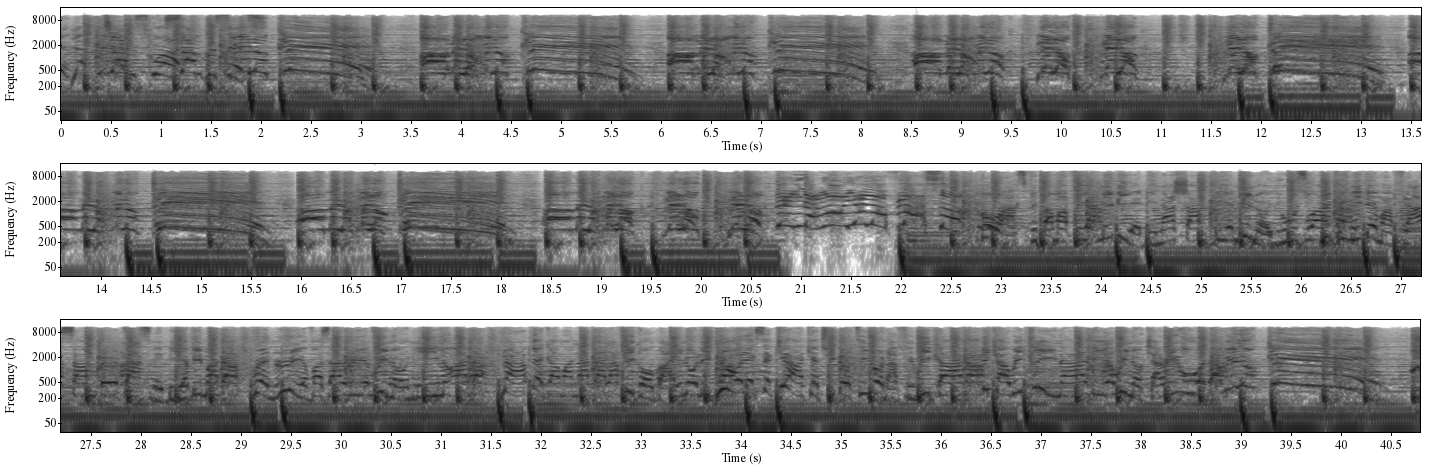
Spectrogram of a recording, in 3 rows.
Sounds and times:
Music: 0:00.0 - 0:40.7.

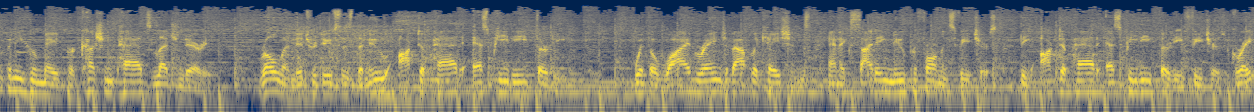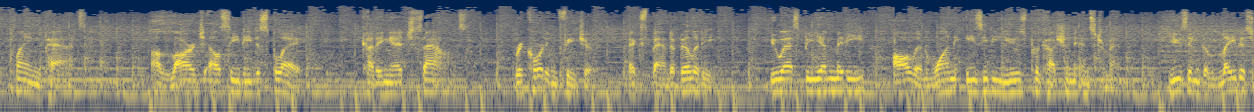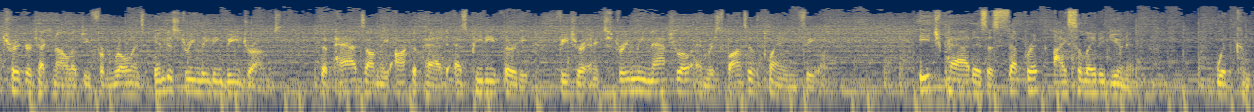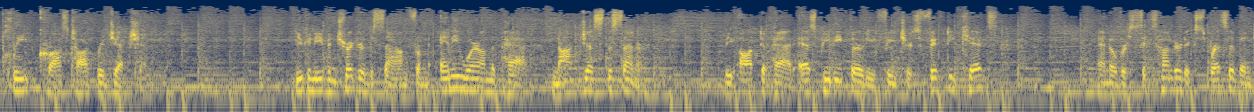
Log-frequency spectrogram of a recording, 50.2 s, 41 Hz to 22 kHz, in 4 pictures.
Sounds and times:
Speech: 0:00.0 - 0:33.5, 0:34.2 - 0:39.3, 0:40.6 - 0:44.2, 0:44.8 - 0:47.7, 0:48.6 - 0:50.1
Music: 0:00.0 - 0:50.1.

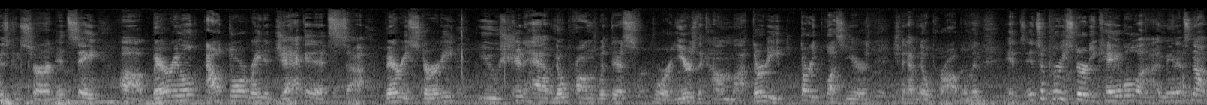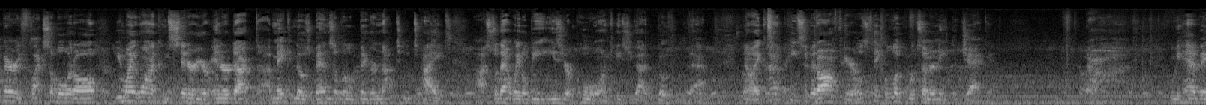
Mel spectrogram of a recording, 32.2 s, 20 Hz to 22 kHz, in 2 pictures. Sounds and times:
Speech: 0:00.0 - 0:29.4, 0:31.7 - 0:32.1.

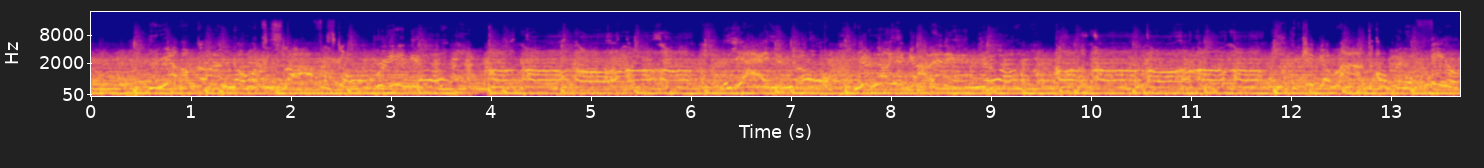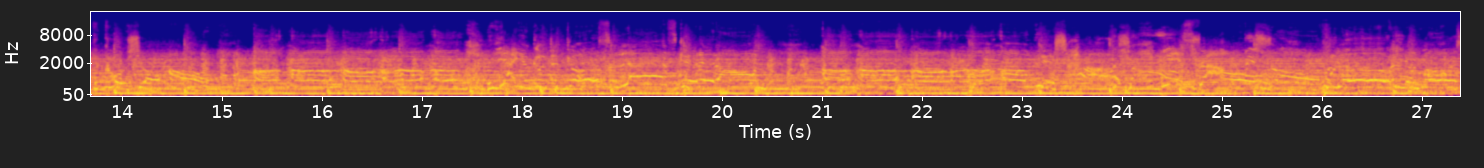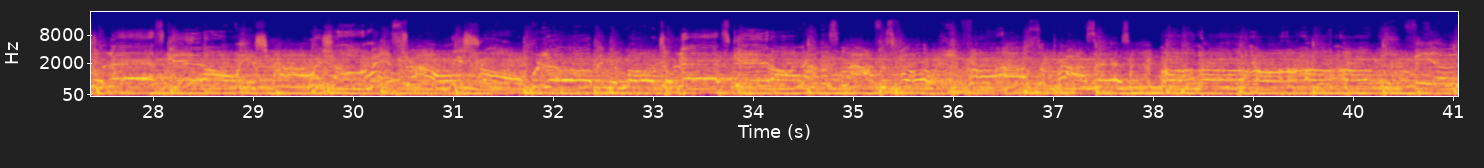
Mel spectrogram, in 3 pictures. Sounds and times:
Music: 0:00.0 - 0:41.0.

